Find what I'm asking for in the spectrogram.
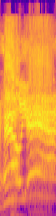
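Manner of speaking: high, loud whooped yell; mock eager shout. Retold Catherine agrees to sign, in a whooping shout. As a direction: holler it with overblown enthusiasm.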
